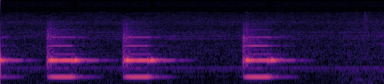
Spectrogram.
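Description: Three short dual-tone telephone keypad beeps, steady and evenly spaced, punched in while keying an account number into an automated utility billing phone line, with near silence between presses.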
